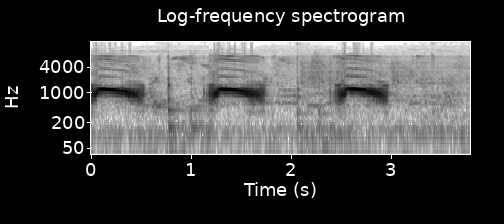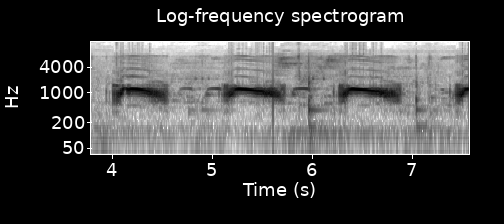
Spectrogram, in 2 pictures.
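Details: Local zebra dove song used as a lure for other zebra doves: a series of mellow, rounded coos, each about half a second long, repeated roughly every one to one and a half seconds. Faint clicks and low rumbling sit in the background.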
